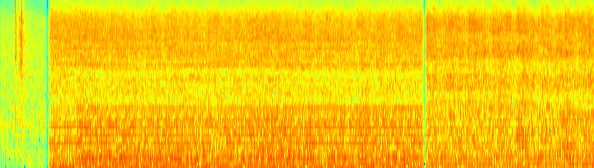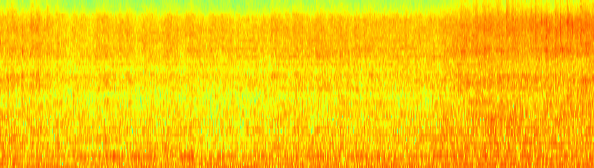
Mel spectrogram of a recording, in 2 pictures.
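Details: Engine after a full bearing replacement, pan refilled with oil, first start late at night to check oil pressure: catches after a short crank and settles into a steady, even idle with a low rumble and no obvious knocking.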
